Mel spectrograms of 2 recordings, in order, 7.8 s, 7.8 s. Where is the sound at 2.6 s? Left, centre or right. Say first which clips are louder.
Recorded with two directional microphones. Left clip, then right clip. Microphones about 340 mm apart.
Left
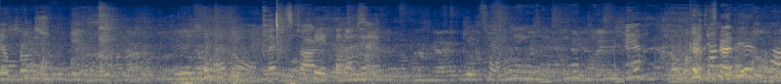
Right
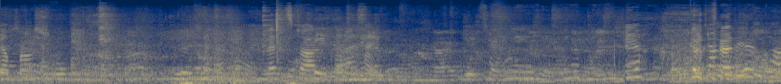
Right 2 dB; centre.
